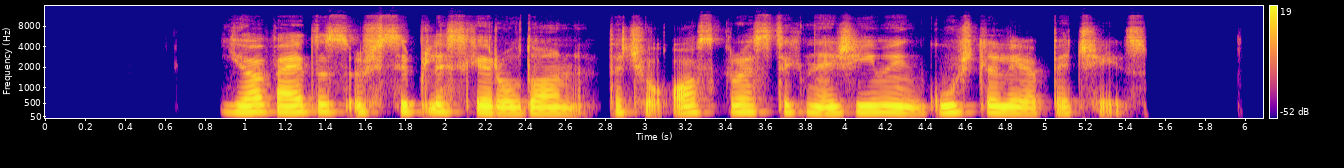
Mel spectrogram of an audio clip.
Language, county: Lithuanian, Kaunas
